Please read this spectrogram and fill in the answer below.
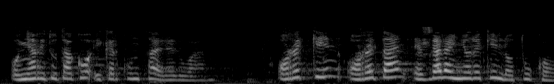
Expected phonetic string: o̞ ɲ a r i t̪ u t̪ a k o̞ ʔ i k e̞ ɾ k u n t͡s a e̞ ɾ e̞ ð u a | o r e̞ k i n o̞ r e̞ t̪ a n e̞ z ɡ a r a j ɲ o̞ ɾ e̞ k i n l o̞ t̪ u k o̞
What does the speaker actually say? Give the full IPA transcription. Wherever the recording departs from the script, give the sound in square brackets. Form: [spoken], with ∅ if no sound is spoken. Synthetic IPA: o̞ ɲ a r i t̪ u t̪ a k o̞ ʔ i k e̞ ɾ k u n t͡s a e̞ ɾ e̞ ð u a | o r e̞ k i n o̞ r e̞ t̪ a n e̞ z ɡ a [ɾ] a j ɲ o̞ ɾ e̞ k i n l o̞ t̪ u k o̞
